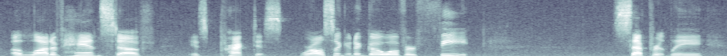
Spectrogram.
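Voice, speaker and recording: A woman with a bright, sharp tone and fairly high pitch speaks at a fairly slow pace with ordinary pitch variation and long, frequent pauses. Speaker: art teacher. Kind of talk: live art class tutorial. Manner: casual, chatty.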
